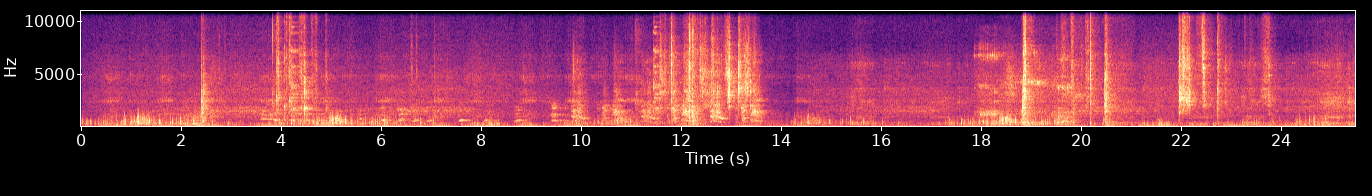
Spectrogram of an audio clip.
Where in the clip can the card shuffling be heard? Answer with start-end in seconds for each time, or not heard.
3.9-5.0, 11.5-13.6, 21.9-23.9.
